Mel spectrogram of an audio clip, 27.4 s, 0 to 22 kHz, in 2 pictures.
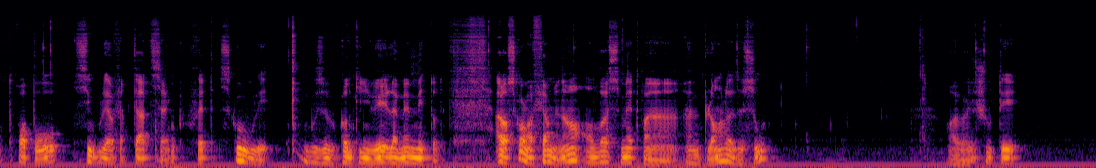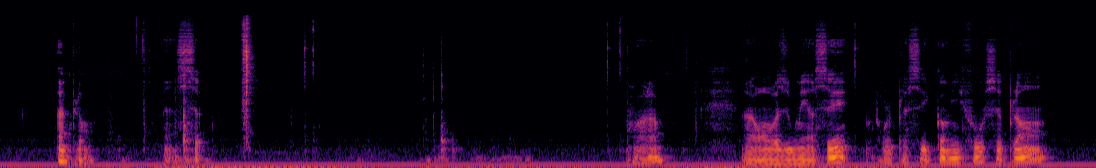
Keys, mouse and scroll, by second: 0.5 click, 1.2-1.5 scroll down 2, 5.9 click, 7.0-7.9 shift+middle drag, 9.2 click, 9.9-11.6 shift+middle drag, 12.1 click, 17.5 click, 21.2 click, 23.0-23.4 scroll up 3, 24.3-27.4 drag.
